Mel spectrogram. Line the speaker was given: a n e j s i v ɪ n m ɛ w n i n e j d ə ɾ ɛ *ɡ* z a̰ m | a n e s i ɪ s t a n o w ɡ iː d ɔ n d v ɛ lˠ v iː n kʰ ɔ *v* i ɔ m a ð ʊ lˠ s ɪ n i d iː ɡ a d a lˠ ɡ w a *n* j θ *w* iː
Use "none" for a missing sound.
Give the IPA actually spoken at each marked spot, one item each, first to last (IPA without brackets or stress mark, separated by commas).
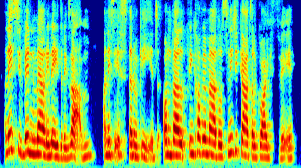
ɡ, v, none, v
